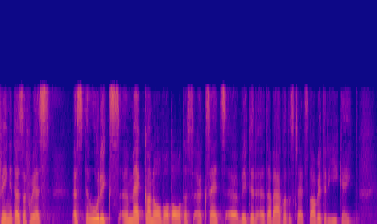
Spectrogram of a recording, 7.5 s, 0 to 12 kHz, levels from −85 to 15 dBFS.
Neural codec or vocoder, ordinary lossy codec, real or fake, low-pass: codec, 16 kHz, 0.5 kbps, X-Codec, WavLM features, trained on Multilingual LibriSpeech; none; fake; 7.2 kHz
